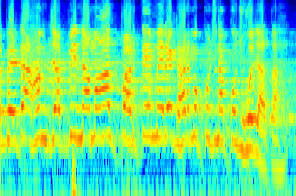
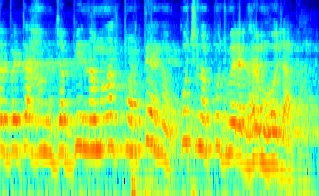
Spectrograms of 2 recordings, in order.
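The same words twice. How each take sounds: First: Higher, faster repeat for a listener who didn't catch it; old man repeating himself higher to the young man; louder repeat. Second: Said in the usual way. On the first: Retold or imitated. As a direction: say it again, raised and quick. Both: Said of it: "की बोली जाओ".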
